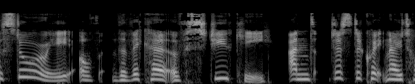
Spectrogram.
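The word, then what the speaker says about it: Stiffkey: So actually, Stewkey is written Stifkey.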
